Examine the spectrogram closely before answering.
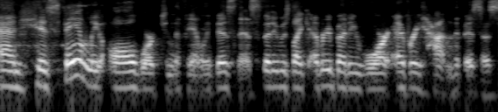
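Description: The voice, with an American accent, has a dry, close sound with no echo and noticeable background noise. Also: woman. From United States. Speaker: entrepreneur and women's leadership coach. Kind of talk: interview conversation.

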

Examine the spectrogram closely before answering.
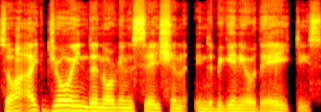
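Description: The speaker has a Swedish accent and ordinary pitch variation. The recording is very clean and dry, with a close sound, a silent background and no echo. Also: man. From Swedish countryside near Stockholm. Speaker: investment platform director. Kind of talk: interview conversation.

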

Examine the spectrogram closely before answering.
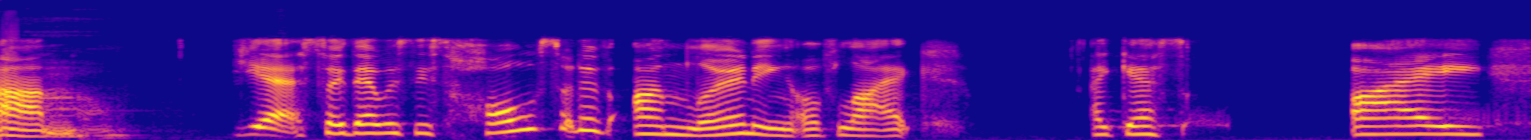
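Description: A woman with a fairly high pitch and lively intonation speaks at a very slow pace, with long, frequent pauses and big swings in loudness. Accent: Australian. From South Australia, Adelaide. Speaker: mother sharing birth story. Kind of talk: interview.

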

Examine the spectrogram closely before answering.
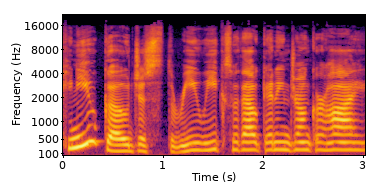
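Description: A woman speaks in a warm, intense tone with ordinary pitch variation. The recording is very clean, with a silent background. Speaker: podcast host and memoir author. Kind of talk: dramatic audiobook narration of her memoir, read aloud. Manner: intense, confessional, measured dramatic delivery; earnest, warm.

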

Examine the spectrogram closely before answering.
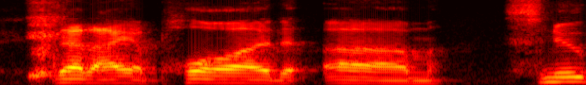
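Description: Recorded very cleanly with a silent background, a man speaks at a medium pitch. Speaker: podcast host, professional wrestler. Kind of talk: casual chat.

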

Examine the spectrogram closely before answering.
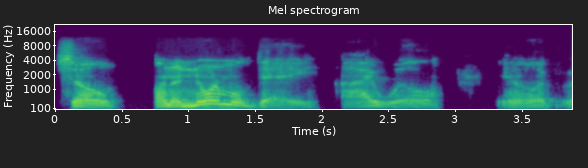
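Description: A man speaks with a very deep, low pitch. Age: 50s. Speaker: real estate company founder. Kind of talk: interview.

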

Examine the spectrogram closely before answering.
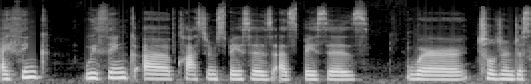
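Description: Spoken with an American accent, the voice moves at a very slow pace with ordinary pitch variation. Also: woman. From Brooklyn, New York (emigrated from Dominican Republic). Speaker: education professor and researcher. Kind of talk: interview.

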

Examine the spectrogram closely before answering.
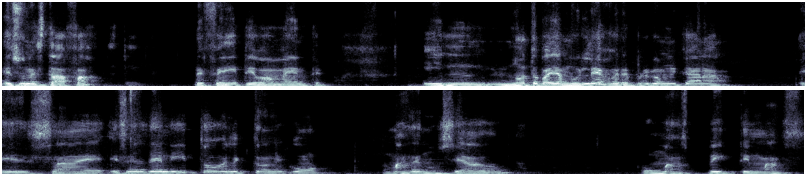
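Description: In a high voice, a man speaks with flat, monotone intonation. His pace is fairly slow, with long, frequent pauses. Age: 30s. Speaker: prosecutor. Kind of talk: radio interview. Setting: video call.

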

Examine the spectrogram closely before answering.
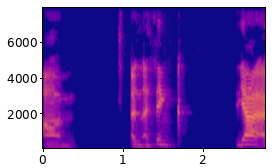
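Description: The woman's tone is bright and sharp. The recording is very clean, with a silent background. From Hong Kong, of Indian descent. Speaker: cricketer and lawyer. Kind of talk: casual interview chat.

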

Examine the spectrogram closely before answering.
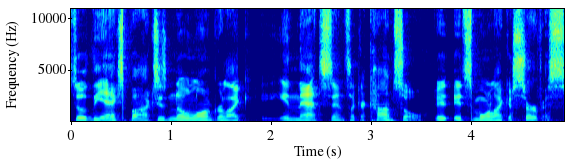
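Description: In a very clean recording with a silent background, a man speaks in an ordinary speaking voice. His pitch is medium, his intonation lively, and his pace moderate. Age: 30s. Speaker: podcast host. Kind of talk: casual chat.

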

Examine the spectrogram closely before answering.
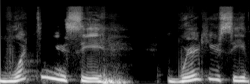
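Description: A man with a slight Midwestern US accent speaks fairly slowly in a somewhat breathy, dark, mellow tone, the sound dry and close with no echo, on a very clean recording with a silent background. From US Midwest. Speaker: podcast host. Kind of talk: interview, casual conversation.

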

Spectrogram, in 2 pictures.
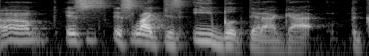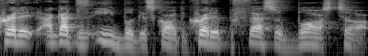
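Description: Speaking at a fairly quick pace, a man with a fairly high pitch and vocal fry swings very widely in pitch and heavily in loudness. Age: 20s. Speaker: entrepreneur and rapper. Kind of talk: casual chat. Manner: halting, many fillers.

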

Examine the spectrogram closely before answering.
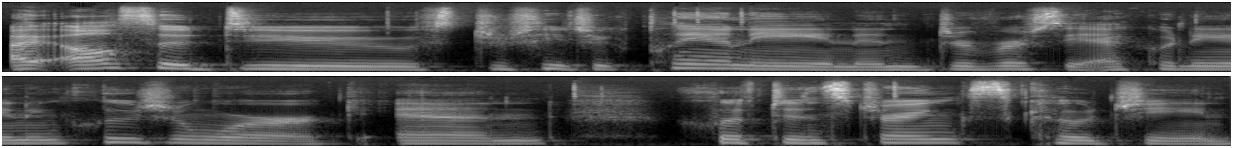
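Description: A woman with an American accent speaks at a moderate pace in a fairly low pitch, with ordinary pitch variation, hardly any pauses, and a very clean recording against a silent background. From US Midwest, Elkhart County, Indiana. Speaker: business founder. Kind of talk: interview conversation.

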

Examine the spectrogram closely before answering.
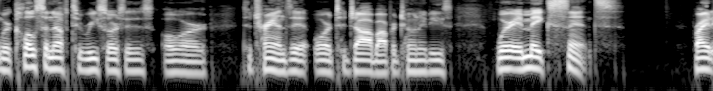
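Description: A man with a plain, everyday voice, a fairly low pitch and fairly even intonation speaks with an American accent on a very clean recording with a silent background. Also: dry, close sound with no echo. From US South, Houston, Texas. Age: 30s. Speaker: politician and transportation advocate. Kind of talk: interview. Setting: studio.

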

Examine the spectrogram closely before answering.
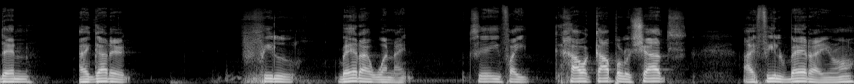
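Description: Fairly slow, monotone, flat speech from a man of medium pitch with a Spanish accent. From Guatemala. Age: 50s. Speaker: shelter resident in recovery. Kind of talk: personal testimony. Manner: halting, non-native grammar.

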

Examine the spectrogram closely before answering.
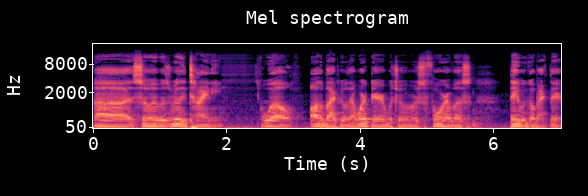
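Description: Somewhat breathy and very deep, this man's low voice moves at a moderate pace with an American accent. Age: 30s. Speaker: podcast host. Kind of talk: casual solo podcast monologue. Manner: monotone when not excited; filler-heavy, halting.

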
